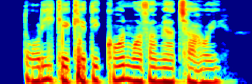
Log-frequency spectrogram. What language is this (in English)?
Magahi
